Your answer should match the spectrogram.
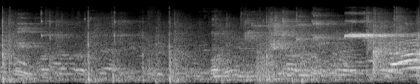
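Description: A basketball being dribbled on an indoor gym floor, a run of short bounces, under the chatter of voices around the court. A brief high-pitched tone comes near the end.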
